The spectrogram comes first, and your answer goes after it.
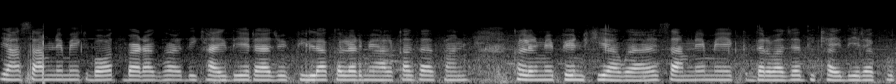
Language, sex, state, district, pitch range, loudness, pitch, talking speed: Hindi, female, Uttar Pradesh, Gorakhpur, 205-210 Hz, -16 LUFS, 210 Hz, 225 wpm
